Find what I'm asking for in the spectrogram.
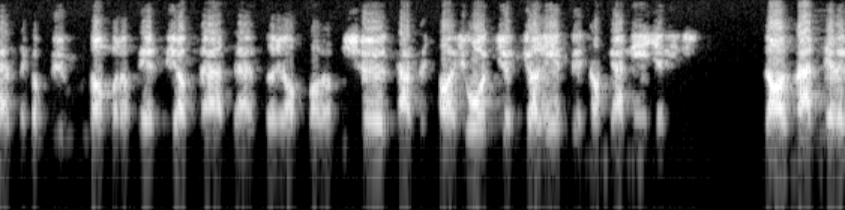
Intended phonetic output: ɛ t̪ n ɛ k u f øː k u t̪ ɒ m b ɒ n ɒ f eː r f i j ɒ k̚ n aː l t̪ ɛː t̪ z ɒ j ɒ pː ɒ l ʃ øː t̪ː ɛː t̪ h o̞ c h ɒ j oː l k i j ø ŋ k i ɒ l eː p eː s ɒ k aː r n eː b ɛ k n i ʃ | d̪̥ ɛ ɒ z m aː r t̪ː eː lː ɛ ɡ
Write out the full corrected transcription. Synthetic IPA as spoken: ɛ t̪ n ɛ k ɒ f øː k u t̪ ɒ m b ɒ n ɒ f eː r f i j ɒ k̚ n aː l t̪ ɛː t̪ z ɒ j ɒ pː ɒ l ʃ øː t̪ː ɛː t̪ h o̞ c h ɒ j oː l k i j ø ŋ k i ɒ l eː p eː ʃ ɒ k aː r n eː ɟ ɛ n i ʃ | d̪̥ ɛ ɒ z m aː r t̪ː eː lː ɛ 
